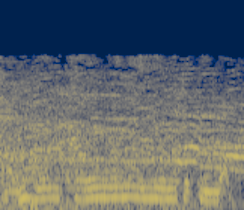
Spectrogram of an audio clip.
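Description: A man cries out in fright, heard through a microphone.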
